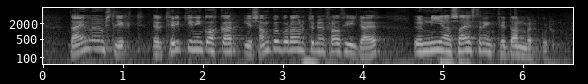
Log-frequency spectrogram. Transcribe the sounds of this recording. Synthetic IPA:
t̪aːjmʏʏmst̪lixt̪ɛɾ̥t̪ʰɪlciniŋkɔhkaɾisamkœŋkʏɾaðɾʏnt̪ʏnʏfɾawθiːcaːjɾ | ʏmniːjasaːjst̪ɾejŋt̪ʰɪlt̪anːmar̥kʏɾ̥

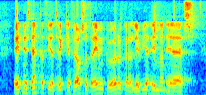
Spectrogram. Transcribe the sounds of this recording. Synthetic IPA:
ejt̪nɪst̪ɛm̥t̪aθiaðt̪ʰɾɪcːafɾjawlsat̪ɾeːjviŋkʏœːɾʏkaɾaðlɪvjaʔɪnːanʔɛːɛɛs

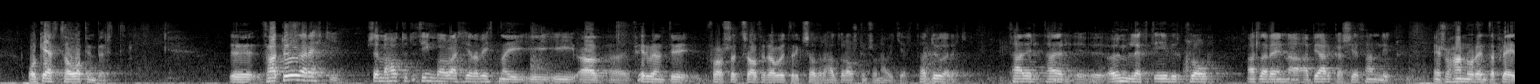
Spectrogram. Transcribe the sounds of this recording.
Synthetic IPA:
ɔɣcɛr̥t̪θawɔːpɪmpɛr̥t̪ | θaðt̪ʏːɣaɾɛhcɪ | sɛmahawht̪ːʏnt̪ɪ̥θiŋkmaɾvaɾ̥çɛːɾaðvɪht̪naiiiaðfɪɾvɛnant̪ɪfɔ̥sajt̪sawθɛɾawœɥt̪ɾicsawθɪɾaalt̪ʏɾawskʏnsnhavɪcɛ̰r̥t̪θaðt̪ʏːɣaɾɛhcɪ̥ | θaðɛɾθaðɛɾœɥmlɛxt̪ɪvɪɾ̥kʰloːwɾ | at̪larejnaːðpjaɾkasjɛθanːɪɣejnsɔɦanːɔɾrejnt̪afleːjɾ

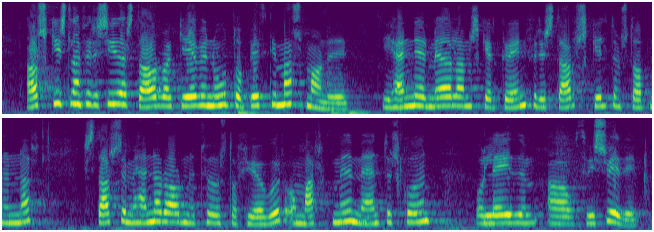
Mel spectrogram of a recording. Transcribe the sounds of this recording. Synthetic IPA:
aw̥scist̪lanfɪɾɪɾ̥siːðast̪aːwɾvaɾcɛːvɪnuːt̪ɔɣpɪr̥t̪imar̥smaːwnɪðɪiɦɛnːɪɛɾmɛːðalanascɛɾt̪̚kɾejnfɪɾɪ̥st̪aɾfscɪlt̪ʏmst̪ɔpnʏnːaɾ̥ | st̪aɾsɛmɪɦɛnːaɾaːwɾɪnːʏt̪ʰœːðʏst̪ɔwfjœːɣʏɾɔɣmar̥kmɛðʏmːɛðɛnt̪ʏskɔːðʏn | ɔɣleːjðʏmawθvisvɪːðɪ

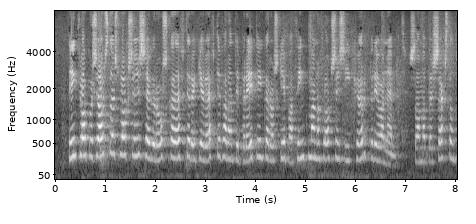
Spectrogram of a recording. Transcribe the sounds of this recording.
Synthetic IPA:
θiŋkflɔhkʏɾ̥sjawlst̪aðsflɔhksɪnshɛvʏɾowskaðɛft̪ɪɾaðcɛːɾɪɛft̪ɪɾ̥faːɾant̪ɪpɾeːjt̪iŋkaɾawscɪːpanθiŋkmanːaflɔhksɪnsicʰœɾpɾɛvanɛmt̪ | saːmapɛɾ̥sɛkst̪ɔnt̪

